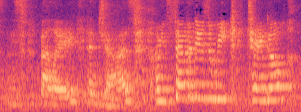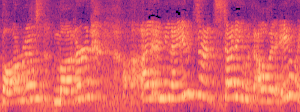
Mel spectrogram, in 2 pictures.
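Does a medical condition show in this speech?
No.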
